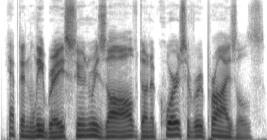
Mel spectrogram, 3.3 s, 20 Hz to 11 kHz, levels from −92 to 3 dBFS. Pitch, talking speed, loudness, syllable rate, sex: 115 Hz, 160 wpm, -18 LUFS, 5.3 syllables/s, male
